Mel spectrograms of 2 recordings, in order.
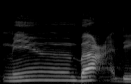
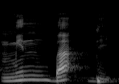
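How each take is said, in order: First: The n sound turns into a soft m. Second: A clear n sound comes before ba'di. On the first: The speaker calls it right. "dibacanya adalah samar-samar ke mim" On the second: The speaker calls it wrong. "enggak min ba'di"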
